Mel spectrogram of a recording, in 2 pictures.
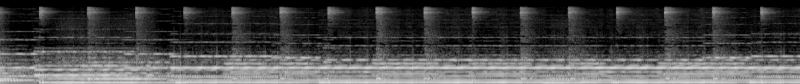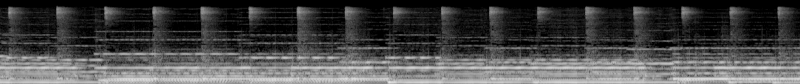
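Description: An electronic keyboard plays a tune over a steady drum beat and bass.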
